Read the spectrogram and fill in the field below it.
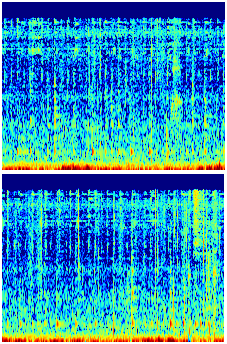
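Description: Footsteps tap steadily on a hard stone floor and stairs.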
